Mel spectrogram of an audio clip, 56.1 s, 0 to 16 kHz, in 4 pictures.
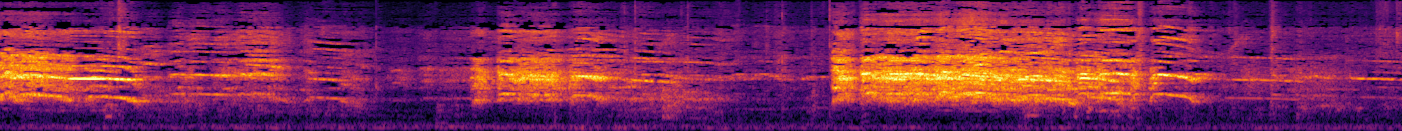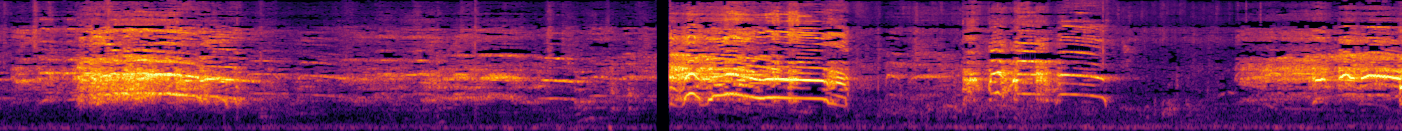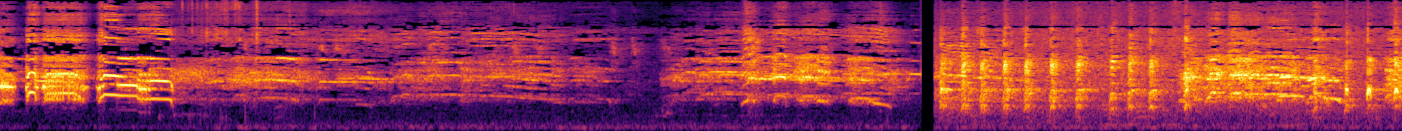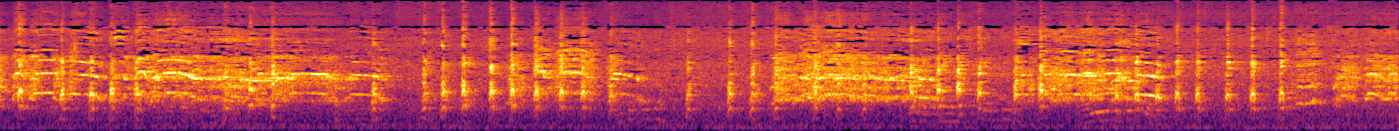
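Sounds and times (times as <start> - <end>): chickens clucking: 0.0 - 27.2, 36.6 - 56.0
roosters crowing: 0.0 - 56.0.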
